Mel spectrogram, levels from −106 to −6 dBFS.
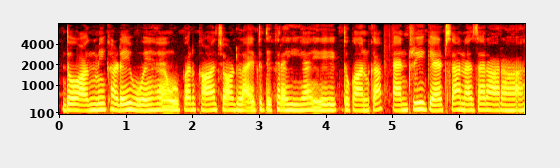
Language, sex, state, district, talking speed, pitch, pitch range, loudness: Hindi, female, Bihar, Jamui, 205 wpm, 190 Hz, 185-200 Hz, -20 LUFS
